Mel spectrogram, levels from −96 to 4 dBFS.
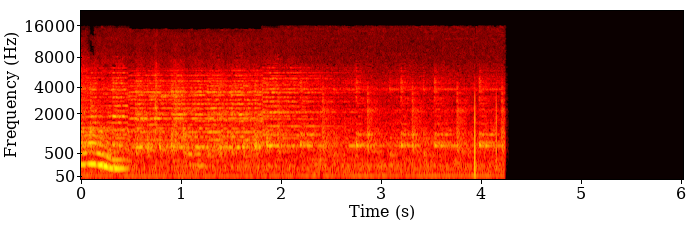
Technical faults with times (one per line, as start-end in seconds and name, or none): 0.46-1.81 drift correction step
